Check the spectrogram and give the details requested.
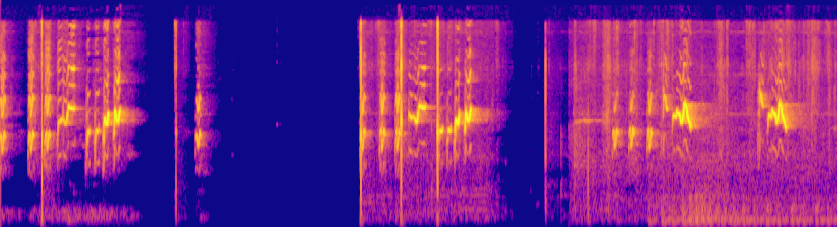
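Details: Sooty-headed bulbul in strong breeding condition, giving short bursts of bright, chirpy notes that end in a warbled flourish. Phrases are separated by pauses and mixed with sharp clicks, with a faint low hum near the end.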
